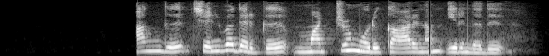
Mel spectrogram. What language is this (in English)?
Tamil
